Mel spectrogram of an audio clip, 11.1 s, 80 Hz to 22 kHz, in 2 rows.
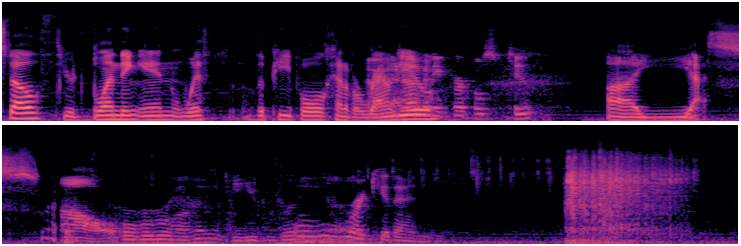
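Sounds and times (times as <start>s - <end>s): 
speech: 0.0s - 8.9s
dice rolling and scattering across a table: 9.2s - 10.8s.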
